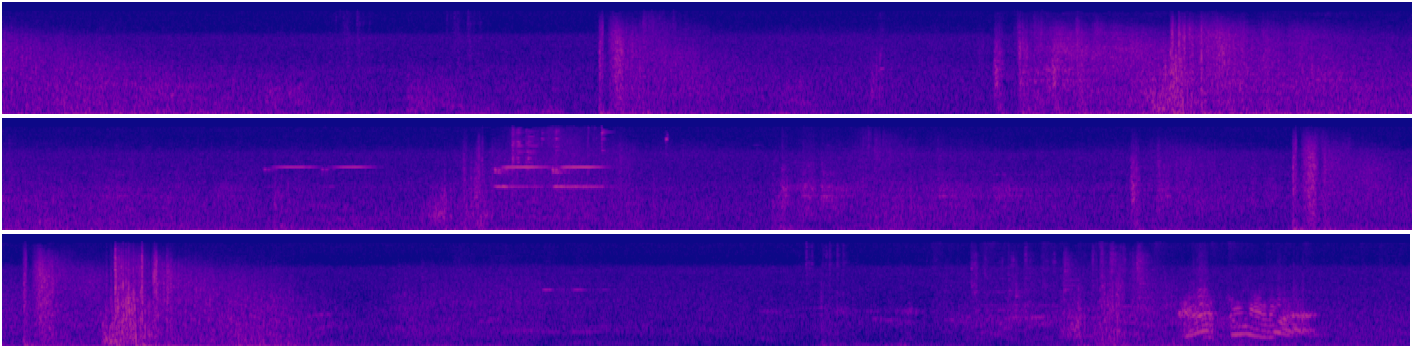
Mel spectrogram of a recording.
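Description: Tank cannon shots fired at heavy tanks in a tank battle video game, several booming reports spaced irregularly through the clip, with someone talking over the game sounds.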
